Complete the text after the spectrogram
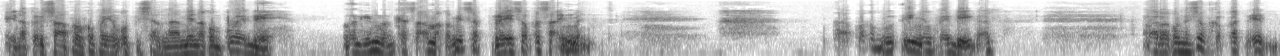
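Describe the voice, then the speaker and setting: Slow, husky, earnest young Filipino soldier. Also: male voice, mid-range voice, rough recording. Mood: wistful. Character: devoted young soldier husband and father, sincere, homesick. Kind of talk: Filipino radio drama acting.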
